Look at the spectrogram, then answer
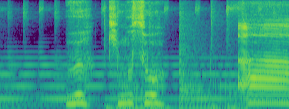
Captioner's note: shudder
